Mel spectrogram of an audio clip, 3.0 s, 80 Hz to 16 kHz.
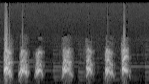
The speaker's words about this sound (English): do 7 barks.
